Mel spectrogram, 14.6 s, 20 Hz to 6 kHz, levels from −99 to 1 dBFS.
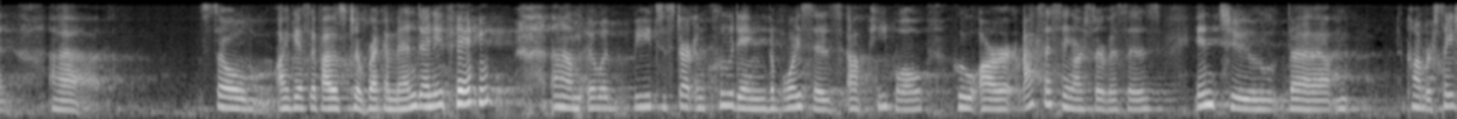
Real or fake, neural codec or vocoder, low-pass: fake; codec, 16 kHz, 2 kbps, FreqCodec, larger model; 5.4 kHz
